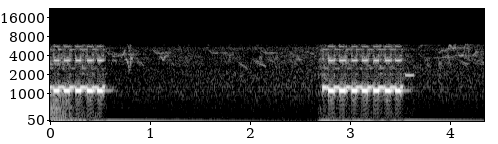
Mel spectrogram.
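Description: A telephone ringing: two bursts of a rapid, trilling electronic bell, each under a second long and separated by a pause of about two seconds, clear and without voices.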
